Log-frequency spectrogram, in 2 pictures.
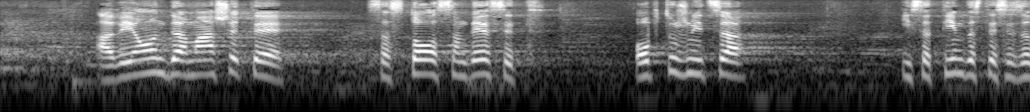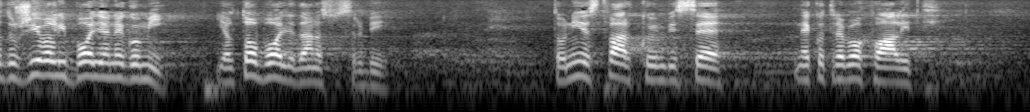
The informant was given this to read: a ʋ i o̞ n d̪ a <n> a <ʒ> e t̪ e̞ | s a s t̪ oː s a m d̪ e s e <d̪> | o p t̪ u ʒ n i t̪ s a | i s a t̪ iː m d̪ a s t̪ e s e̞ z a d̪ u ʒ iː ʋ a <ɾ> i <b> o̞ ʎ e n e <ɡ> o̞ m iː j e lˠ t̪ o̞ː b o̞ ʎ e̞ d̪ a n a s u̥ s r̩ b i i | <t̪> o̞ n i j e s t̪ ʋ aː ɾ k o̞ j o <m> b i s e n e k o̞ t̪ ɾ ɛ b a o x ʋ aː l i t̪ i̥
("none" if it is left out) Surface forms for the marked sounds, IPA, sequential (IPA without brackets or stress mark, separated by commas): m, ʃ, t̪, l, b, ɡ, t̪, m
